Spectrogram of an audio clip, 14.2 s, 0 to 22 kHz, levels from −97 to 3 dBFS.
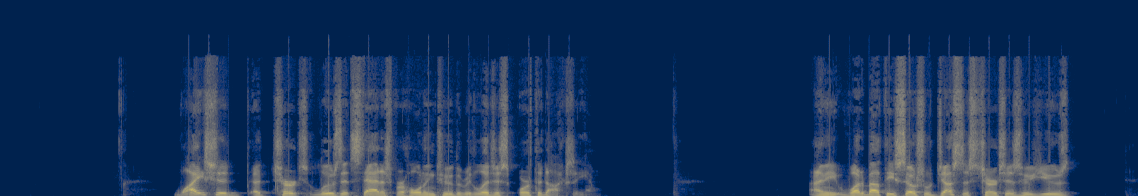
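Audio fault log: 0.11–14.12 s, periodic USB or driver dropouts: every 0.25 s a few milliseconds of the speech, roughly 4 ms, drop to silence as something stalls the USB bus or audio driver, giving an even train of ticks heard only while speech is present.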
